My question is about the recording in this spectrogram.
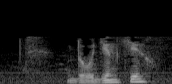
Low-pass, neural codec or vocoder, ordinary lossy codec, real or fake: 3.6 kHz; none; MP3, 16 kbps; real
